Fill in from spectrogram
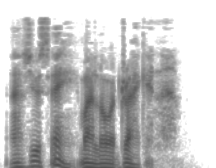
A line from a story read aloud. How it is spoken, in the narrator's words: murmuring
